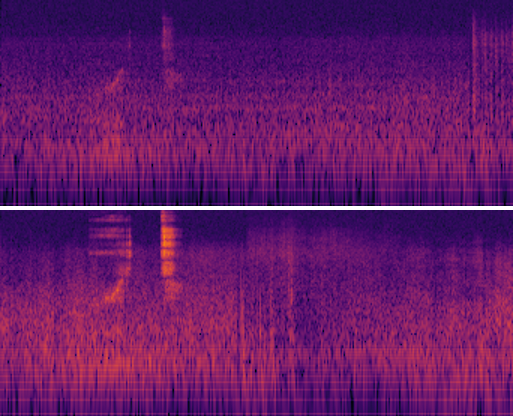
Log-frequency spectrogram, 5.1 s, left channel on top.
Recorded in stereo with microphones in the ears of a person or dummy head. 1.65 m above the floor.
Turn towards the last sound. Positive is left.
turn(degrees=-70)  # may be behind; listen again after turning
